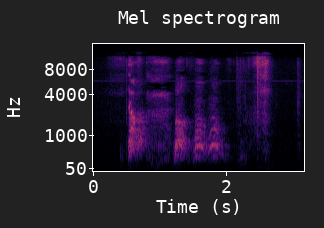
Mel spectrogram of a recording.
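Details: Indoor dog at mealtime beside a coffee table, letting out a series of gruff, growly barks and yips, three bursts in about three seconds, in a quiet small room.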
